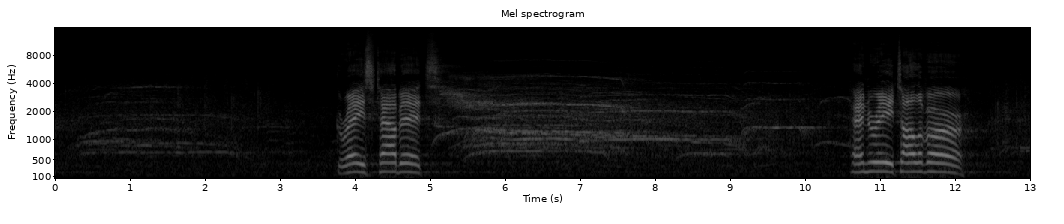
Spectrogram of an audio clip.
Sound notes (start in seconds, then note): 0.0 crowd applauding; 0.1 crowd cheering; 5.2 crowd cheering; 5.7 crowd applauding; 12.4 crowd applauding; 12.5 crowd cheering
